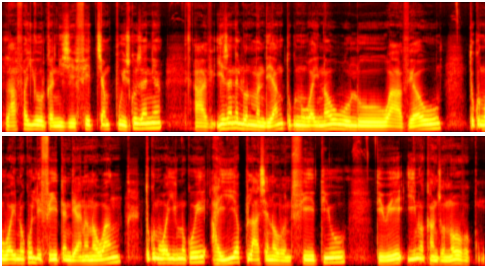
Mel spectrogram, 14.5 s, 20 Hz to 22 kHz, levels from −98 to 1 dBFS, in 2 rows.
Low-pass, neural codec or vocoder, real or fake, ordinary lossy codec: none; vocoder, 48 kHz, 128 mel bands, Vocos; fake; none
